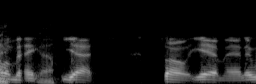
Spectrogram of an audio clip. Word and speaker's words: Chalamet: How do you pronounce his name? Uh, Chalamet. Timothy Chalamet. Chalamet.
